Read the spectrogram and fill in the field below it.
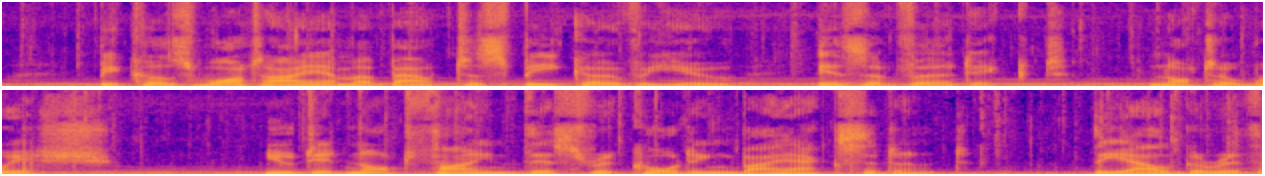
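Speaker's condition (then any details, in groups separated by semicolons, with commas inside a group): No condition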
